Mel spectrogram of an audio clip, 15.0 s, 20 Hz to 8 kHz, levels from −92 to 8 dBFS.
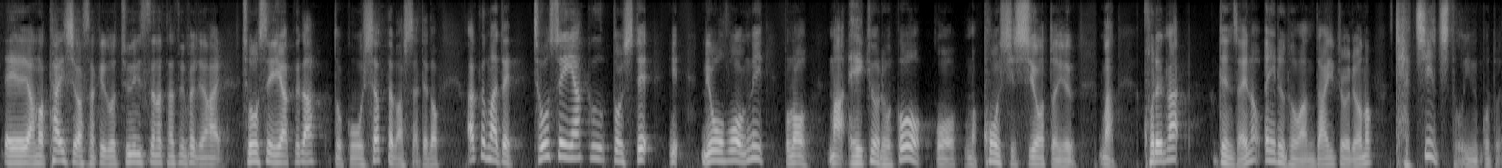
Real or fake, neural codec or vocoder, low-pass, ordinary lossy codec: fake; codec, 16 kHz, 1 kbps, FunCodec, trained on LibriTTS, 50 frames a second; none; none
